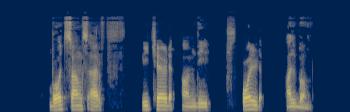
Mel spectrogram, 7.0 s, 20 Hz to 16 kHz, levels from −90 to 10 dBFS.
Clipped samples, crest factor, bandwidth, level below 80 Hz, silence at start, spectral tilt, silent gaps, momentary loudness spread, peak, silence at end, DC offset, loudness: under 0.1%; 18 dB; 9.4 kHz; -64 dBFS; 1 s; -4.5 dB/octave; 2.51-2.84 s, 3.51-3.63 s, 4.23-4.53 s, 4.75-4.85 s, 5.29-5.70 s; 20 LU; 0 dBFS; 0.8 s; under 0.1%; -16 LUFS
